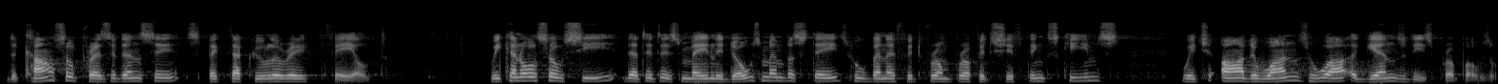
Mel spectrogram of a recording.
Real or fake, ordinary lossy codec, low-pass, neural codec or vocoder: real; none; 7.2 kHz; none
